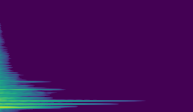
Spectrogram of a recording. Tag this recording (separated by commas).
Percussion, Drum, Snare drum, Musical instrument, Music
